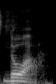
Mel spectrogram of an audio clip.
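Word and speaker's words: ドア: I mean, it's pronounced differently, but it's doa, right?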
